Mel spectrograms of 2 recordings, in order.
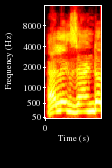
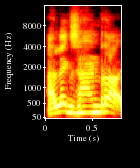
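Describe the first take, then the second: First: The name ends with a 'der' sound. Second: The name ends with a 'dra' sound. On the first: The speaker calls it wrong. "व्यक्तीचं नाव म्हटलं बाबा पहिले नीट उच्चार करायला शिक" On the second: The speaker calls it right. "ह्या रत्नाचा उच्चारच करता येत नाही"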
